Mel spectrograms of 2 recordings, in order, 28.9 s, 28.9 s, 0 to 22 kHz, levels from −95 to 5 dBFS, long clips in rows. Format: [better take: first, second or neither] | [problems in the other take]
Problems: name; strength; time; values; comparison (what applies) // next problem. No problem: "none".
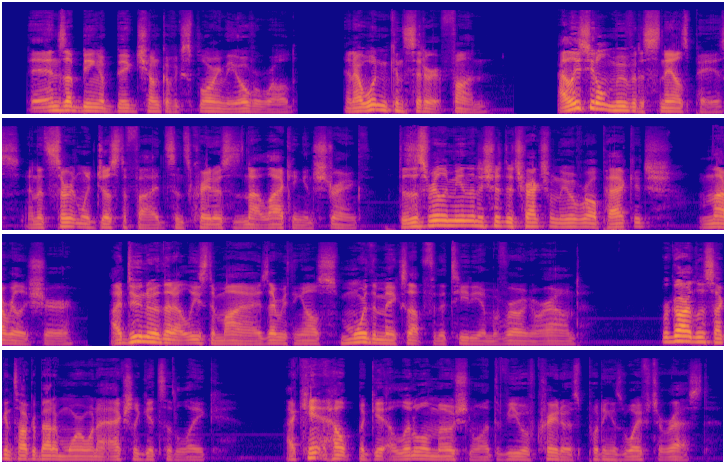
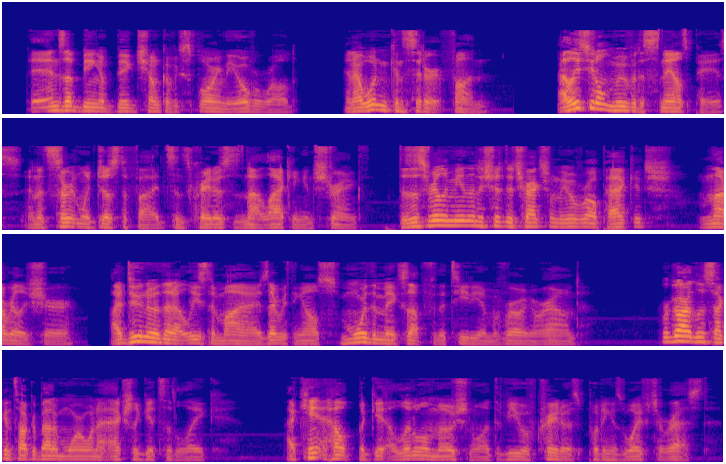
first | garbled, watery; badly; nothing above 7.5 kHz; slightly in the first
